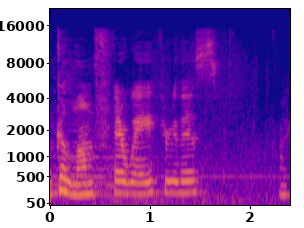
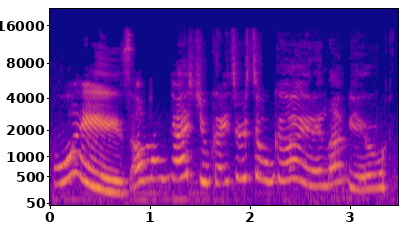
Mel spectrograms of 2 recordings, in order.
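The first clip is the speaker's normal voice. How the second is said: high, gushing praise for the pets; excited; 13 semitones higher, 3 dB louder, slower than usual. Real, not acted. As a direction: squeal with delight at them.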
